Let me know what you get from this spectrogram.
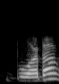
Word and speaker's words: Borba: I'm a 1L girl, so M-I-C-H-E-L-E. Borba rhymes with Zorba, so it's B-O-R-B-A.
